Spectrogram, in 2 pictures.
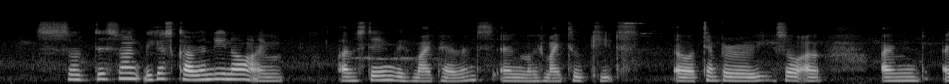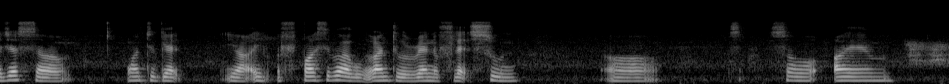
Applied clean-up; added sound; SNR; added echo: none; none; none; none.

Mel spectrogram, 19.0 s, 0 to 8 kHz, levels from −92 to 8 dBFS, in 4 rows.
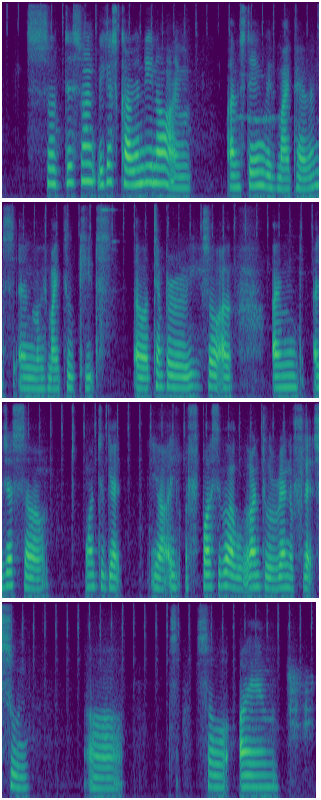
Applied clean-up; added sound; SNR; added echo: neural mask model RNNoise.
